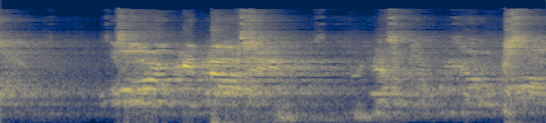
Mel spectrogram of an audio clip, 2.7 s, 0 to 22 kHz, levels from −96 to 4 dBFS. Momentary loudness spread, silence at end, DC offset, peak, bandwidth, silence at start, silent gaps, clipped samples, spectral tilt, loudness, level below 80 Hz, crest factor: 16 LU; 0 s; under 0.1%; -2 dBFS; 16 kHz; 0 s; none; under 0.1%; 1.5 dB/octave; -17 LUFS; -56 dBFS; 18 dB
